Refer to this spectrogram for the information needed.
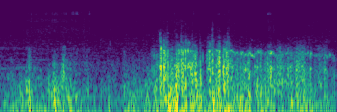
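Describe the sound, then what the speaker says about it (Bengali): Fierce stormy gusts buffet the microphone in a dense roar that swells louder midway and stays heavy to the end. "দাঁড়ানো যাচ্ছে না এতটা হাওয়া"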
